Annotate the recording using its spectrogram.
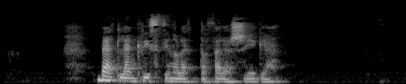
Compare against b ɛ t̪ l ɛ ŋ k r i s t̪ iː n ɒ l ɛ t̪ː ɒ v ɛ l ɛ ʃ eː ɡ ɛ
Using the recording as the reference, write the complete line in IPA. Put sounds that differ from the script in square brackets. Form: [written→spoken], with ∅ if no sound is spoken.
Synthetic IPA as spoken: b ɛ t̪ l ɛ ŋ k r i s t̪ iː n ɒ l ɛ t̪ː ɒ [v→f] ɛ l ɛ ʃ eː ɡ ɛ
